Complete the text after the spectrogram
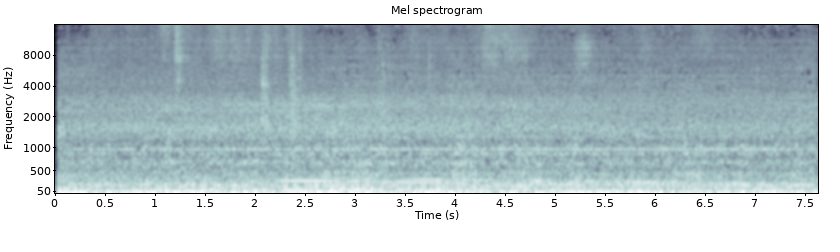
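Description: A streetcar rumbles steadily along its tracks.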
